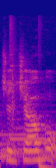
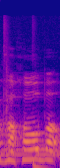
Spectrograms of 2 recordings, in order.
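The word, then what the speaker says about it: jojoba: then I take some Jobo oil or hoba oil so many of you have corrected me on that it's just easier to say Joba that's why I'll add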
